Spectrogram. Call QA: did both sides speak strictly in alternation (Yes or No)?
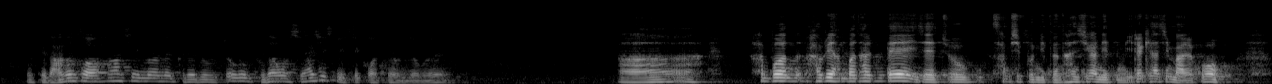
Yes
